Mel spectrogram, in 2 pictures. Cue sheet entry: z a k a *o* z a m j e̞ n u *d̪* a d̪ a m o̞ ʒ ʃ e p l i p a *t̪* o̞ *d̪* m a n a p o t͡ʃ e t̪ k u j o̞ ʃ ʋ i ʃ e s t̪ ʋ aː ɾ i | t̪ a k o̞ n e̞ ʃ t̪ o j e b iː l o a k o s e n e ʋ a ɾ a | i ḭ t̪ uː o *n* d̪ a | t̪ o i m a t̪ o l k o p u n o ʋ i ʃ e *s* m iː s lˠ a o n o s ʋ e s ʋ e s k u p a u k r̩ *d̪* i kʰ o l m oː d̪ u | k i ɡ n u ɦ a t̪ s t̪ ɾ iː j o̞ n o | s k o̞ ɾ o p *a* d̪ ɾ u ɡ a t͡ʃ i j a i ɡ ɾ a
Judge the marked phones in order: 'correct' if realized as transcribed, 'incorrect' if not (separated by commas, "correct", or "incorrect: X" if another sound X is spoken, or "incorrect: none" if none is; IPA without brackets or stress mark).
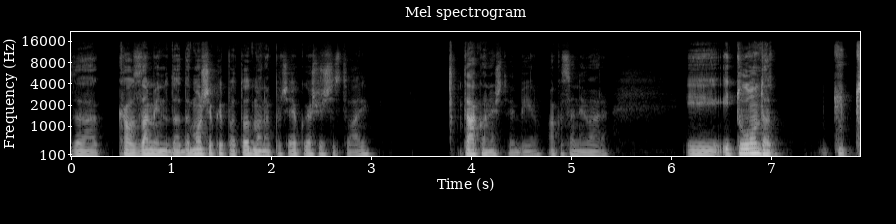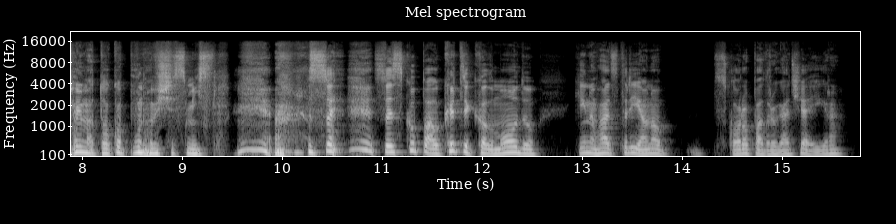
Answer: correct, correct, correct, correct, correct, correct, incorrect: t̪, correct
